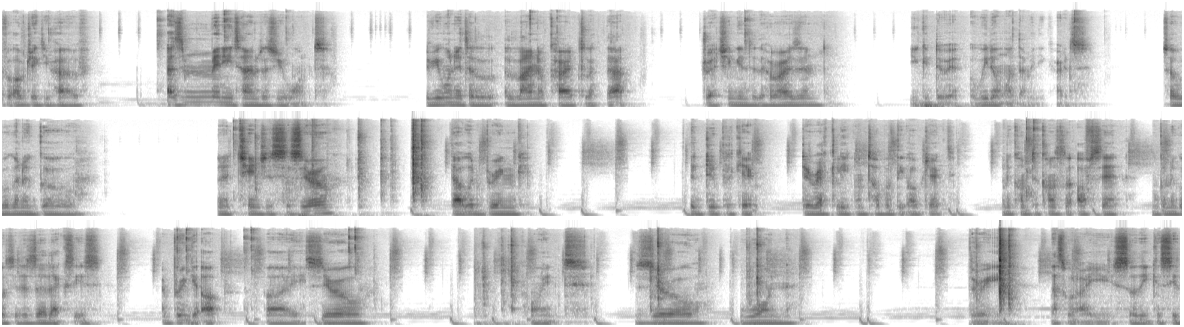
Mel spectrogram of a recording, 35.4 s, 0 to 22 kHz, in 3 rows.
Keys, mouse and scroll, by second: 1.9 click, 2.7 scroll down 4, 3.0-5.0 middle drag, 5.0-5.7 scroll down 6, 5.7-7.9 middle drag, 7.9-10.6 drag, 11.2 middle click, 12.0-16.0 scroll up 13, 16.1-33.7 drag, 34.9-35.3 scroll up 4.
